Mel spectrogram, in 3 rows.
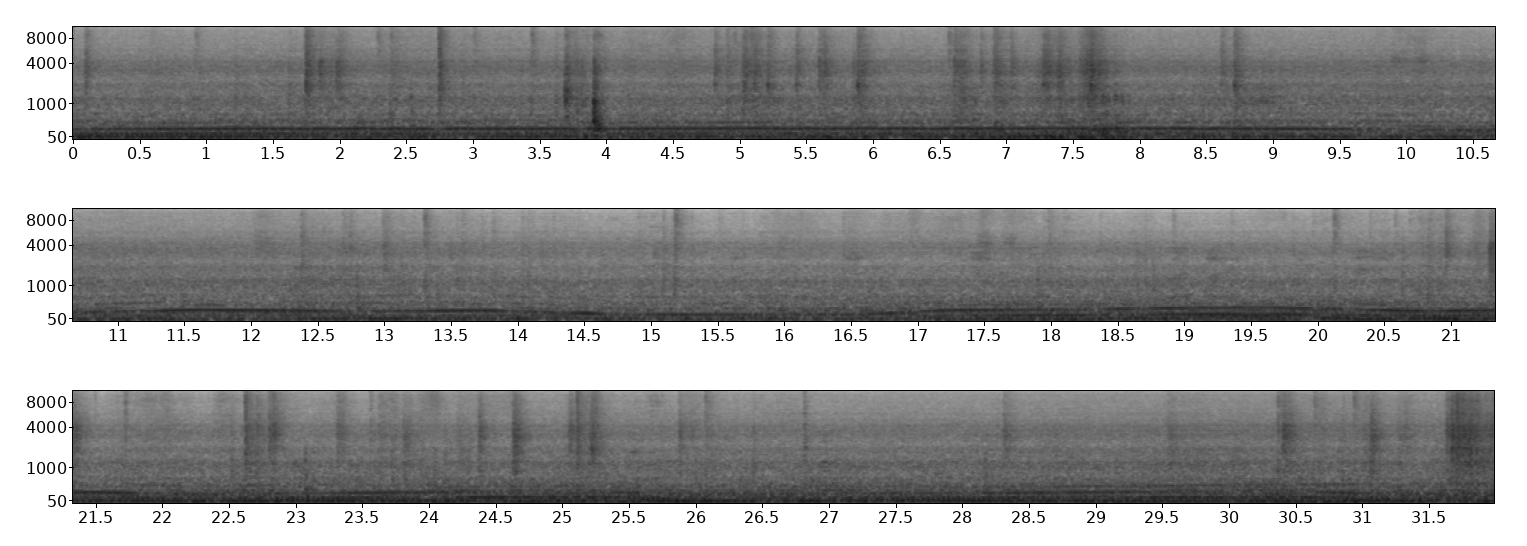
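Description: Double-decker bus with a Cummins L9 diesel and ZF Ecolife six-speed automatic, heard from inside the cabin: a steady engine and driveline note that sinks about ten seconds in as the bus slows for a roundabout, then climbs again as it pulls away and settles. Body rattles and knocks run through it, the sharpest one about four seconds in.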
